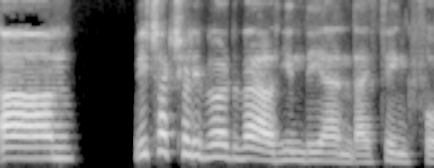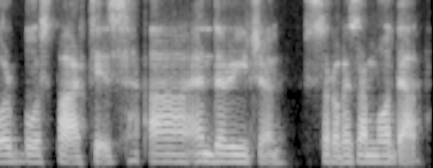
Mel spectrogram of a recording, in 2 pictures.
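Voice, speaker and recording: A woman in her sixties, a guest economist speaking in a halting way as she searches for words. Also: extremely low pitch, darkish tone. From Hungary. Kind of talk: conversational interview.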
